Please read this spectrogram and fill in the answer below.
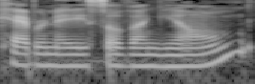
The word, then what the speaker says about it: Cabernet Sauvignon: We are drinking Liberty Creek Cabernet Sauvignon. It is, or did I say that wrong? – No, you're right.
